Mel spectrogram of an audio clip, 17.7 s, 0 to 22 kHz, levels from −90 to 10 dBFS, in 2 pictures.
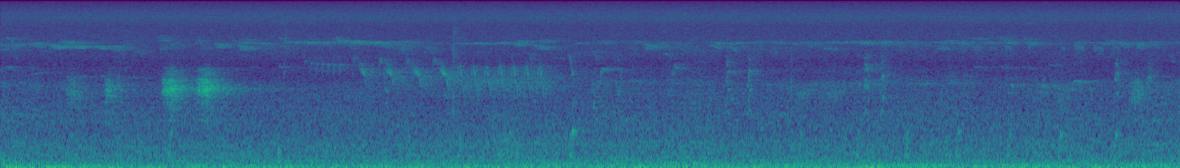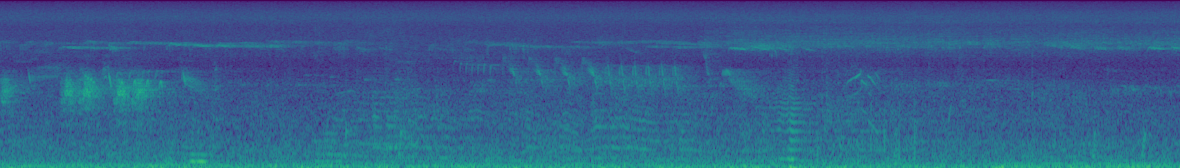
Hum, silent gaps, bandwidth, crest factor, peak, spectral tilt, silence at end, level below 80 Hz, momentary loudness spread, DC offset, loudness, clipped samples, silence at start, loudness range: none; none; over 20 kHz; 18 dB; -14 dBFS; -3.5 dB/octave; 0 s; -34 dBFS; 7 LU; under 0.1%; -33 LUFS; under 0.1%; 0 s; 4 LU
